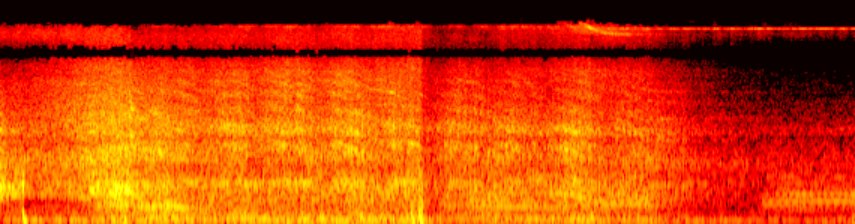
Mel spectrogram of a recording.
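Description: Amtrak passenger train, an electric locomotive hauling stainless-steel coaches, passing close by at speed: a loud rush of wheels on rail and air. There is a sharp clack about four seconds in, and the sound fades over the last second or two as the train moves away.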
